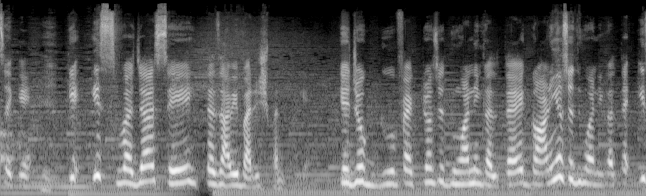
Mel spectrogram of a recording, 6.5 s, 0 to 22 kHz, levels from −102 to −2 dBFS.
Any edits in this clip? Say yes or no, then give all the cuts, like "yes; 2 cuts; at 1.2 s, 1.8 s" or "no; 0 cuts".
no; 0 cuts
